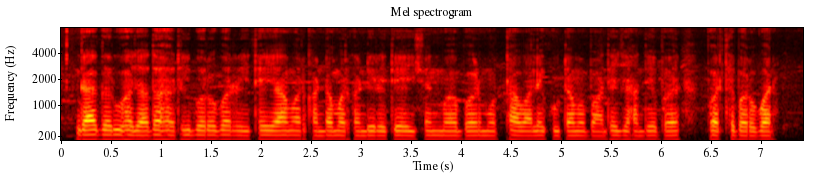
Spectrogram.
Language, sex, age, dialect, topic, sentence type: Chhattisgarhi, male, 18-24, Western/Budati/Khatahi, agriculture, statement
